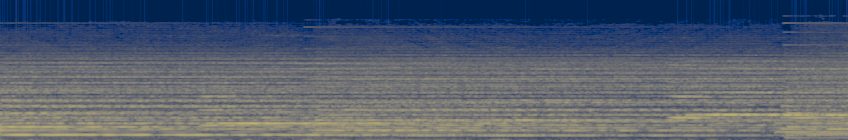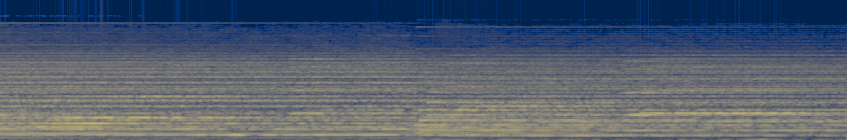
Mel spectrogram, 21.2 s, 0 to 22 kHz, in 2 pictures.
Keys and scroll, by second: 5.8 z, 9.4 typing, 10.1 Return, 12.5 typing, 16.5 b, 17.4 Delete.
